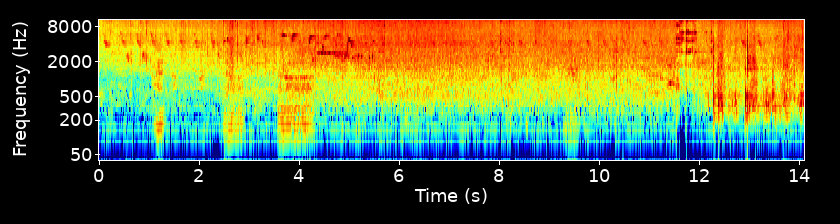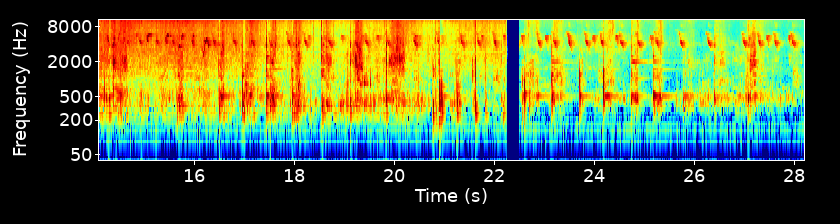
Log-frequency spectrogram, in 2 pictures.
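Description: Corn kernels sizzling in a hot metal wok, steady at first. About halfway through, a wooden spatula starts stirring and scraping the kernels against the metal in a run of short scrapes and knocks.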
